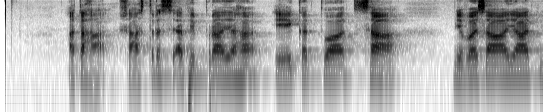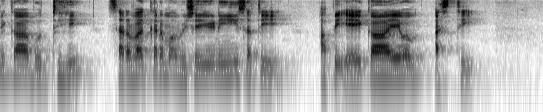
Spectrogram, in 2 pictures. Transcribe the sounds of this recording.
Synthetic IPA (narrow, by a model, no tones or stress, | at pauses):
ɐ̰t̪ɐɦɐ̰ʃa̰ːst̪ɾɐsjɐ̰ɐbʱipɾaːjɐɦɐeːkɐt̪ʋaːt̪saː | ʋjɐʋɐsaːjaːt̪mikaːbud̪ʱːiɦisɐɾʋɐkɐɾmɐʋiʂɐjɳiːsɐt̪i | ɐpiʔeːkaːeːʋɐɐst̪ʰi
